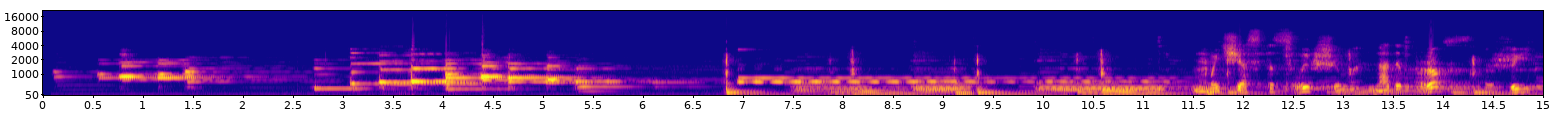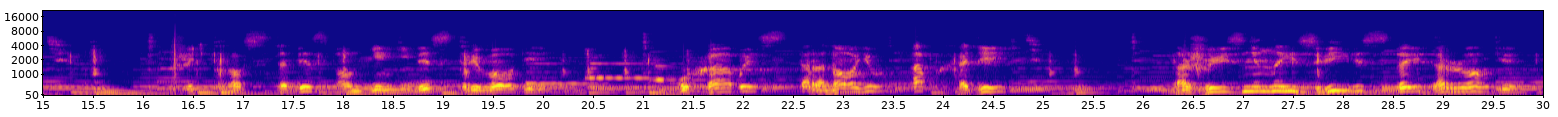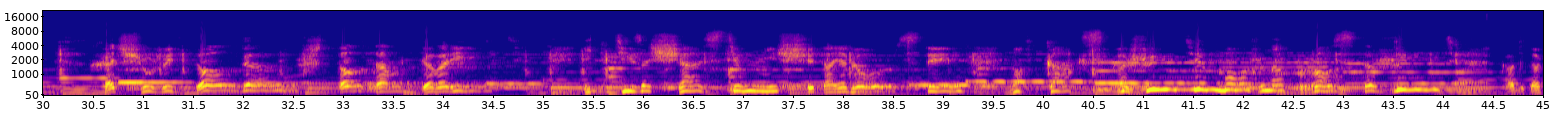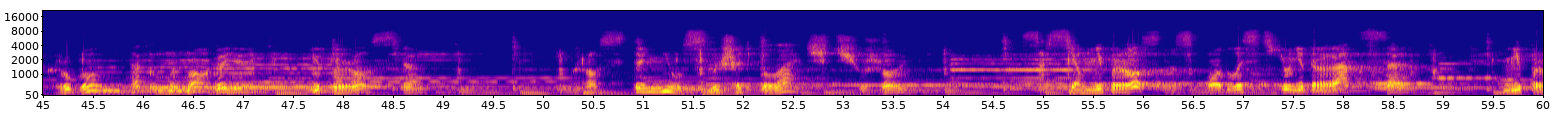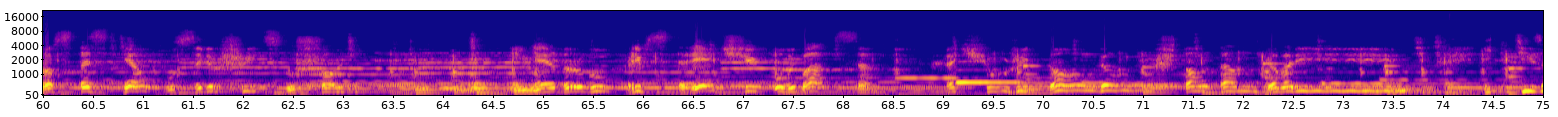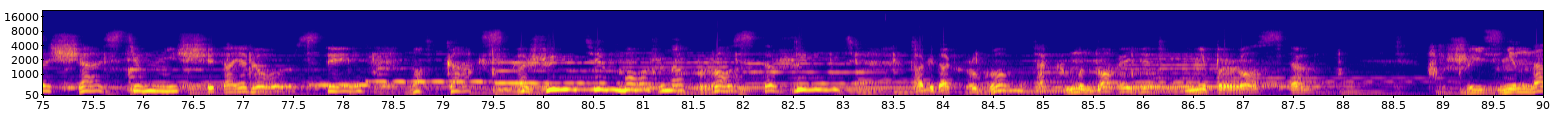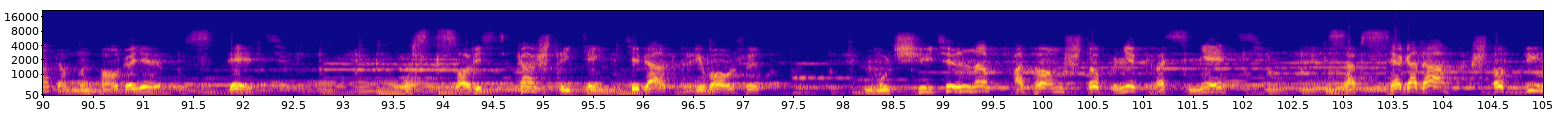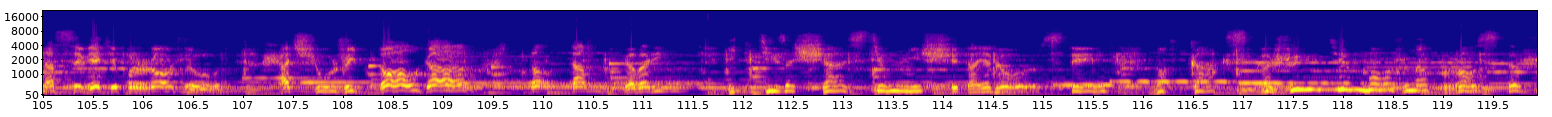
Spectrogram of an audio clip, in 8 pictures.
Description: Песня из кинофильма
